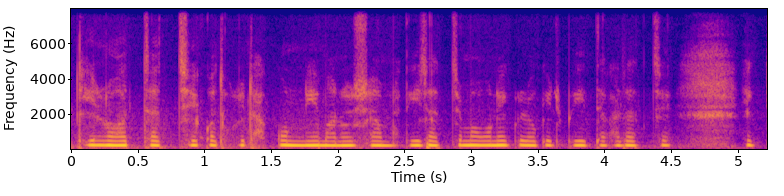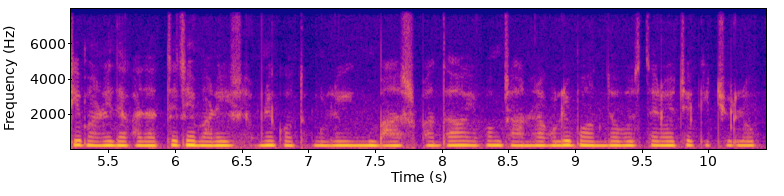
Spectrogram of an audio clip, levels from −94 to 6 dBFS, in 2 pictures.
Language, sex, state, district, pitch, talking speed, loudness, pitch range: Bengali, female, West Bengal, Jhargram, 235 Hz, 185 wpm, -14 LUFS, 230-240 Hz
